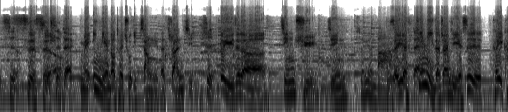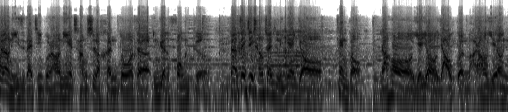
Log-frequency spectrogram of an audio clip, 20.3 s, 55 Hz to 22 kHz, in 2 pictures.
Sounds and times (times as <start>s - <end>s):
Music: 0.0s - 20.3s
Speech: 0.0s - 20.3s.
